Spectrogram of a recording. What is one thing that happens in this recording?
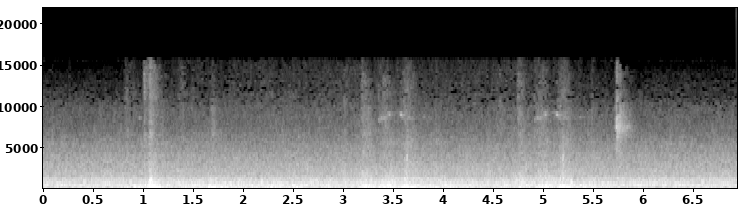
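Train wheels clank and thump over rail joints.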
